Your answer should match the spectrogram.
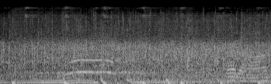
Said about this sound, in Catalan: Un aplaudiment.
